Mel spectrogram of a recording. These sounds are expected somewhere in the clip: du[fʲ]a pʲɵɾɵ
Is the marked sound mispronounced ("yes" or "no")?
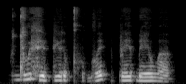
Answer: no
